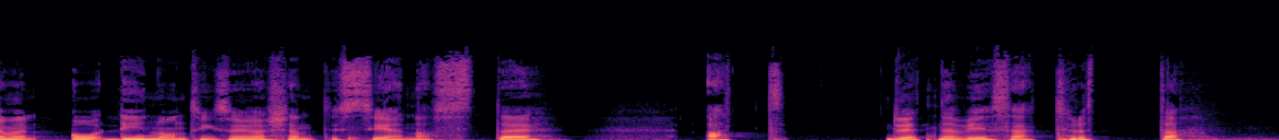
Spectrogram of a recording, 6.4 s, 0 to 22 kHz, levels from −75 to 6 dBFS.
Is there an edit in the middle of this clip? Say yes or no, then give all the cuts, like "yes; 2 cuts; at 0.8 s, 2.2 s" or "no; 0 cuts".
no; 0 cuts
